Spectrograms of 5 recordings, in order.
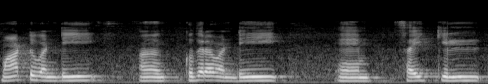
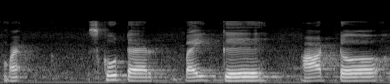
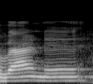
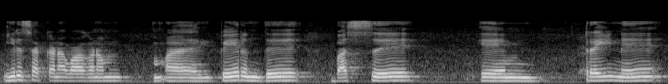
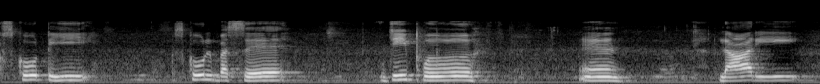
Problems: background conversations at intervals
